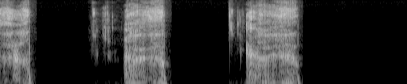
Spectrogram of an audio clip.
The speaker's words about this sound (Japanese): To crunch down on.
